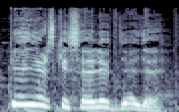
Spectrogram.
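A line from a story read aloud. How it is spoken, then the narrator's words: Sleepy. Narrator (Russian): сонно сказала Секунда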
